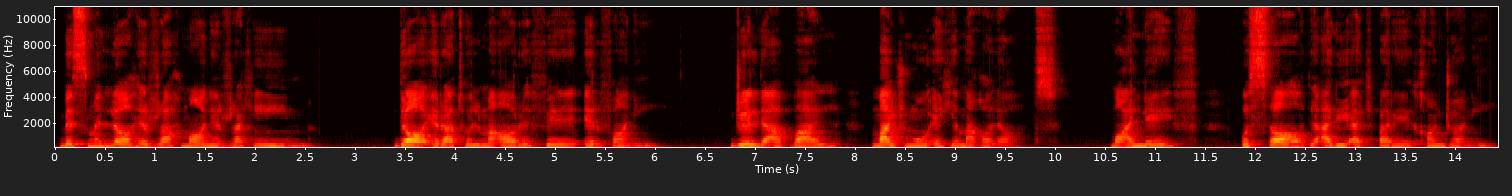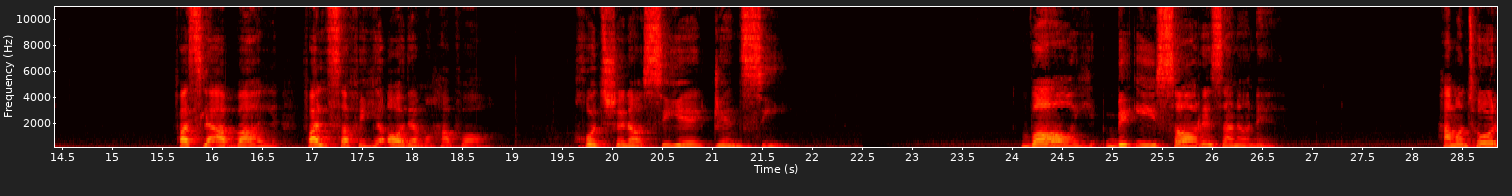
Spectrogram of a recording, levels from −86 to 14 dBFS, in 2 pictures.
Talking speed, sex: 60 wpm, female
